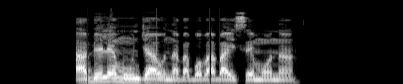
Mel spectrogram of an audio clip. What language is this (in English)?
Duala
